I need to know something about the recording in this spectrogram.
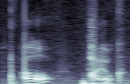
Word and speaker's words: আহ্বায়ক: তো একটু খেয়াল করো, তাহলে আহ্বায়কের উচ্চারণটা কিরকম, তাহলে আমার এখানে সরিয়া আছে, সরিয়ার পরে আগে আমার একটা ও চলে আসবে, আর হয়ব এর পরিবর্তে আমার ভ চলে আসবে, তাহলে ভ চলে আসলো, তারপরে কি অন্তস্থ অ ক, আও ভায়ক।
